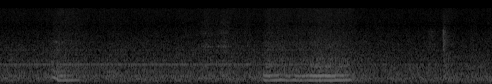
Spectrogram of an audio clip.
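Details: Wheezy purring from a pet cat indoors: two brief whistling, nasal tones with a slight upward bend, separated by quiet breathing, over faint room hum and a light tap near the end.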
